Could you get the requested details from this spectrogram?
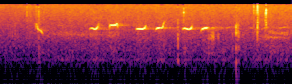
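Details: White-browed Scrub Robin singing in the morning on a July sunrise safari drive near lion cubs, a run of short, clear whistled notes, each a quick high chirp repeated several times a second, over a faint background hiss.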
